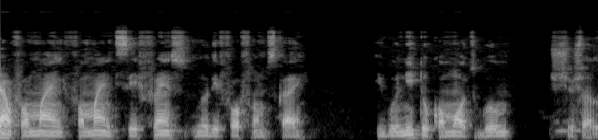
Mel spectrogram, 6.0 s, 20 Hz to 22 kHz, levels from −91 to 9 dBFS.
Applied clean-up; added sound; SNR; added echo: none; none; none; none.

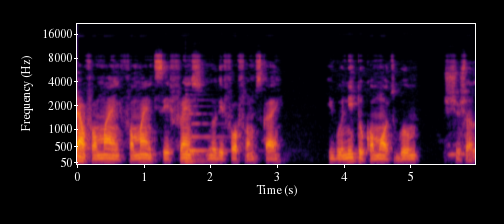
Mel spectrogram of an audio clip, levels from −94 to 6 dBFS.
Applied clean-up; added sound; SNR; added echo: none; Bowed string instrument; 15 dB; none.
